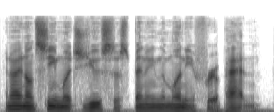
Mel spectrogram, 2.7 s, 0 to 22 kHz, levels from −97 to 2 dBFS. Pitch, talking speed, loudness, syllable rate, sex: 90 Hz, 285 wpm, -19 LUFS, 6.7 syllables/s, male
